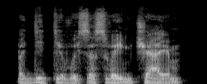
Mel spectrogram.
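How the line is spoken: Straining growl. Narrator (Russian): зарычал Ваймс, пытаясь подняться с земли

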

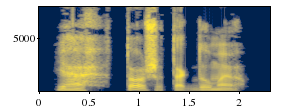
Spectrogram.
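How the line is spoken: Sad. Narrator (Russian): печально кивнул Джан Бинь

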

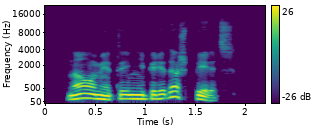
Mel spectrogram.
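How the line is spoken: Neutral businesslike request. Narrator (Russian): Самым нейтральным деловым тоном он попросил

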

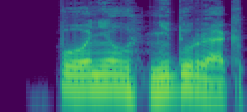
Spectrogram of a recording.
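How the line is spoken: Hoarse coachman. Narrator (Russian): прохрипел ямщик

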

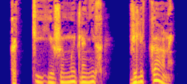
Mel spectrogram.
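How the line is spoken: Absent-minded whisper. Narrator (Russian): не впопад прошептала Джейн

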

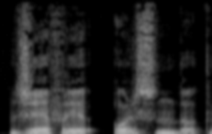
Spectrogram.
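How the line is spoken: Soft question. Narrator (Russian): мягко спросил Равна

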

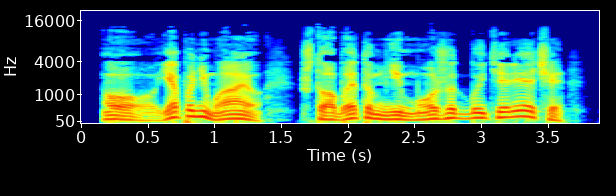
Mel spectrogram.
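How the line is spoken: Cheerful, brisk. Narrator (Russian): бодро произнес мистер Коуман

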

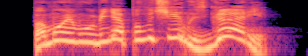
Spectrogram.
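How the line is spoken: Excited yell. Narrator (Russian): завопил Симус

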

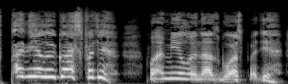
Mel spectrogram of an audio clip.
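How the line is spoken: Moaning woman. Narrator (Russian): застонал еще другой, женщина

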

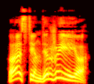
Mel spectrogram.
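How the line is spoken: Distant shout. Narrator (Russian): крикнули ей вслед, но уже далеко за спиной

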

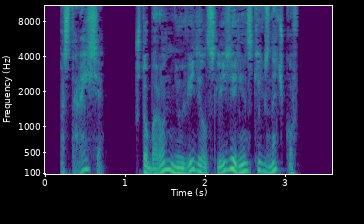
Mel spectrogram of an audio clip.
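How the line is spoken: Whisper. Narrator (Russian): шепнула она

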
